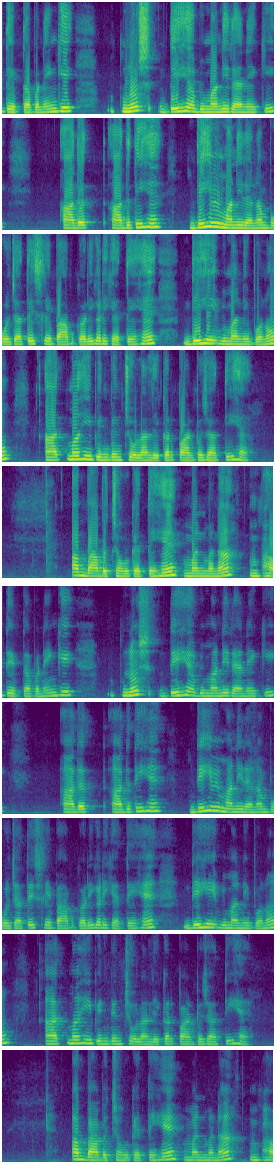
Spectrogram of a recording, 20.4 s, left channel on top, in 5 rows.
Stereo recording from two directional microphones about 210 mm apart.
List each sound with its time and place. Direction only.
0.0 s a woman's voice: 25° left (ahead or behind)
2.1 s a woman's voice: 25° left (ahead or behind)
17.0 s a woman's voice: 30° left (ahead or behind)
